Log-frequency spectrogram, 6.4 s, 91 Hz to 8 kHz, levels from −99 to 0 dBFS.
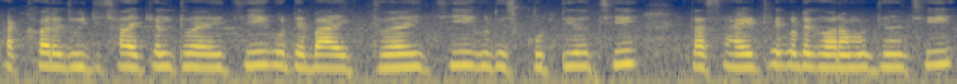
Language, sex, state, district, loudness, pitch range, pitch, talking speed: Odia, female, Odisha, Khordha, -18 LUFS, 225-245 Hz, 230 Hz, 160 wpm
